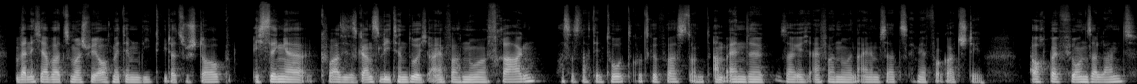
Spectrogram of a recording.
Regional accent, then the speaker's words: Germany; first language German; also born or lived in Ukraine; Und da ja Deutsch auch meine Muttersprache geworden ist, weil ich ja doch die meiste Kindheit hier verbracht habe

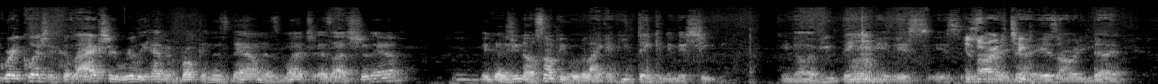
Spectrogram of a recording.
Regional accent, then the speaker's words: the South, United States; I'm from the South, but that's that South with the F.

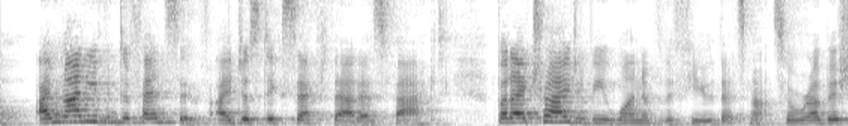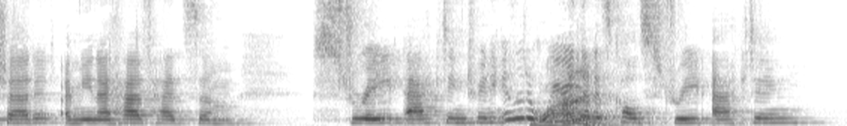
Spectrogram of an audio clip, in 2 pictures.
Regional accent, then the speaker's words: New York, United States; moved away as an adult; now in Berlin, Germany; Let's do the short version. I'm an opera singer. I'm from New York, USA, and I've lived in Berlin, Germany for almost 6 years.

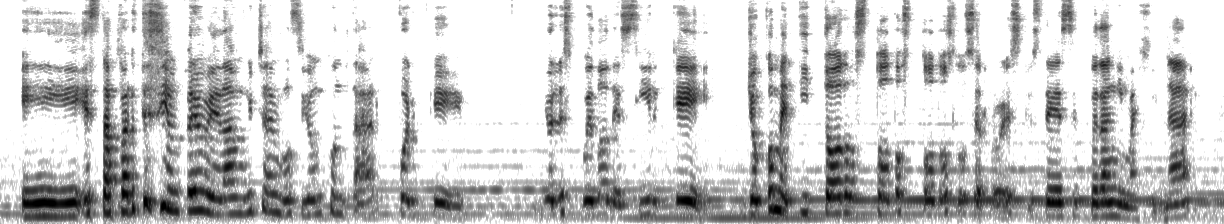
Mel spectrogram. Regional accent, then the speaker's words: Ecuador; las personas en mi país

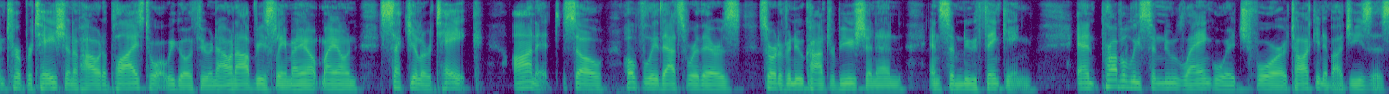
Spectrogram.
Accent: United States; I grew up in the United States of America

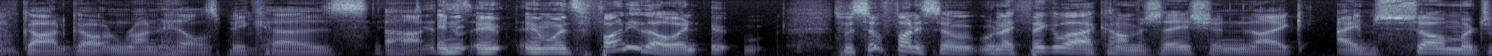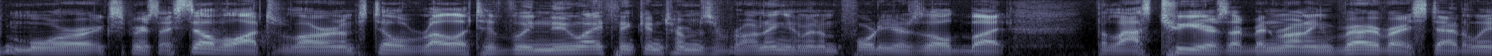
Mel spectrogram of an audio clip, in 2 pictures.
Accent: Quincy, Massachusetts, United States; I grew up in Quincy, which is, mm-hmm. you know, 10 miles from the starting line

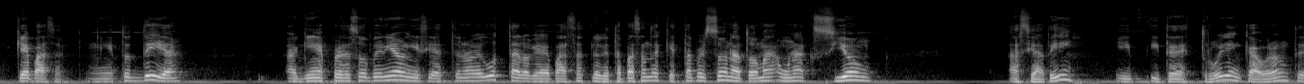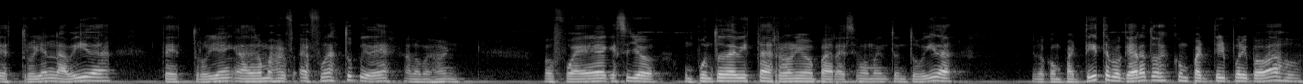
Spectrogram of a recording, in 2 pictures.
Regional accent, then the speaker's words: Arecibo, Puerto Rico; yo soy de Arecibo

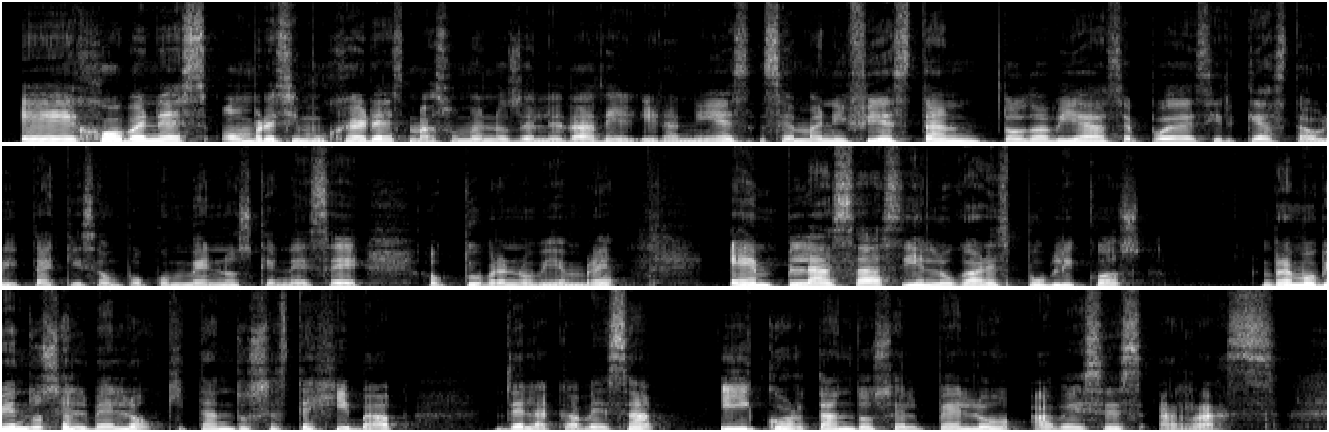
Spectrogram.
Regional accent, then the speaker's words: Mexico; soy mexicana y soy mm, semiblanca

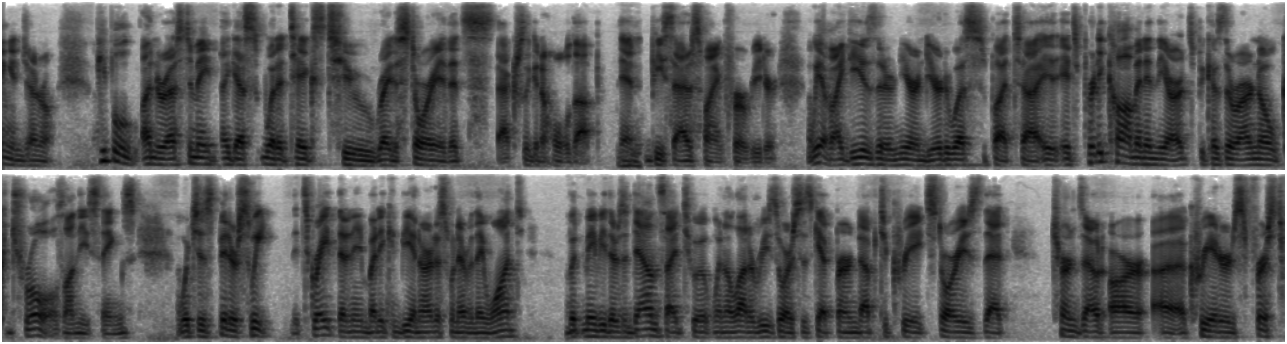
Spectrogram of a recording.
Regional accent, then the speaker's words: Canada; As a Canadian kid growing up

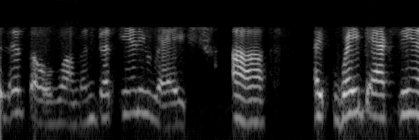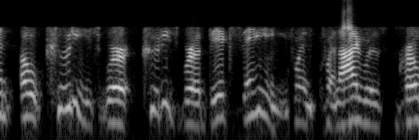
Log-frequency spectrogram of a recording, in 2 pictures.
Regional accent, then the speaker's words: Southern California, United States; now in Greeley, United States; I grew up in Southern California. So glad I don't live there now.

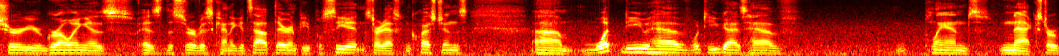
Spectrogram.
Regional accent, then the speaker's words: Midwest, United States; I grew up in the Midwest

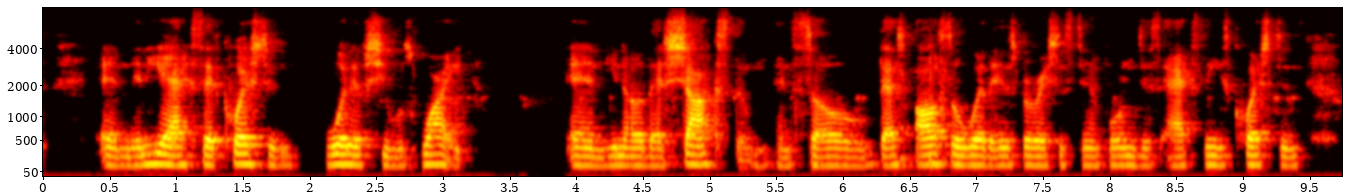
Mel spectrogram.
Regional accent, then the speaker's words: Houston, Texas, United States; I'm from Fifth Ward

